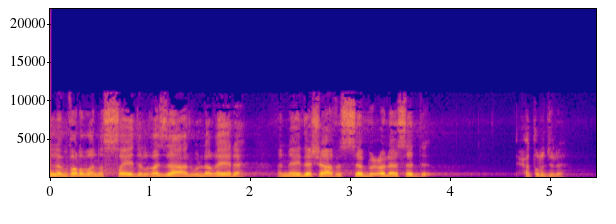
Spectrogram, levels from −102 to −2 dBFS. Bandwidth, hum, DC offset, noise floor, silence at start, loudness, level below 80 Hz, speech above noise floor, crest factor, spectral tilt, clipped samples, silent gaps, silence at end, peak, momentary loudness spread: 11.5 kHz; none; under 0.1%; -62 dBFS; 0 s; -22 LUFS; -70 dBFS; 40 dB; 16 dB; -4.5 dB/octave; under 0.1%; none; 0.35 s; -6 dBFS; 14 LU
